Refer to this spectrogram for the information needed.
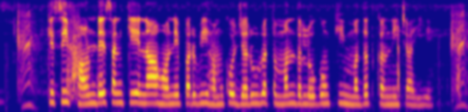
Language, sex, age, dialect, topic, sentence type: Hindi, female, 18-24, Kanauji Braj Bhasha, banking, statement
